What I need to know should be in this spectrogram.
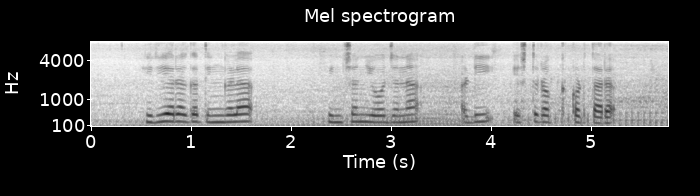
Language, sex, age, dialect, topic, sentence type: Kannada, female, 18-24, Northeastern, banking, question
